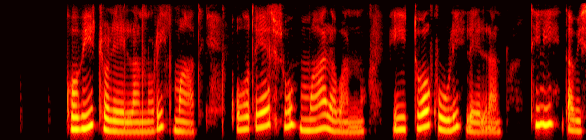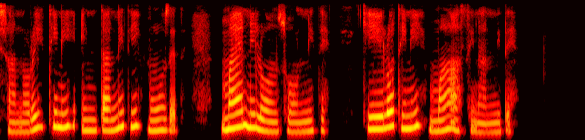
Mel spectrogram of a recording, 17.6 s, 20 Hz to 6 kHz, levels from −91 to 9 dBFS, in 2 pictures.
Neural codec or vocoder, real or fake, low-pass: none; real; 5.4 kHz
